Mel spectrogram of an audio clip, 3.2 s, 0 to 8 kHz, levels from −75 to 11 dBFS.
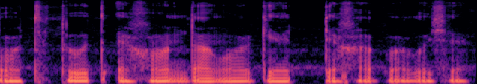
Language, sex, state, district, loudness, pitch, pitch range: Assamese, male, Assam, Kamrup Metropolitan, -18 LUFS, 125 Hz, 120-130 Hz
